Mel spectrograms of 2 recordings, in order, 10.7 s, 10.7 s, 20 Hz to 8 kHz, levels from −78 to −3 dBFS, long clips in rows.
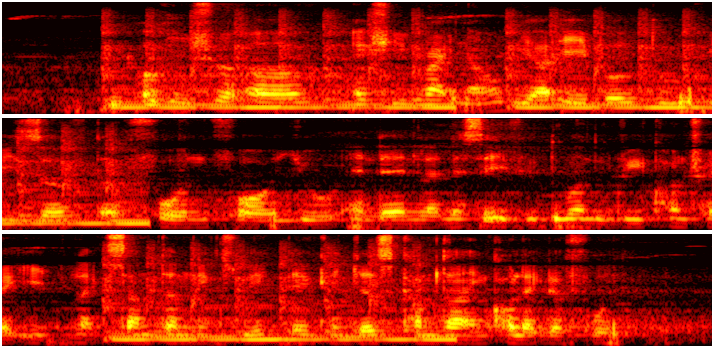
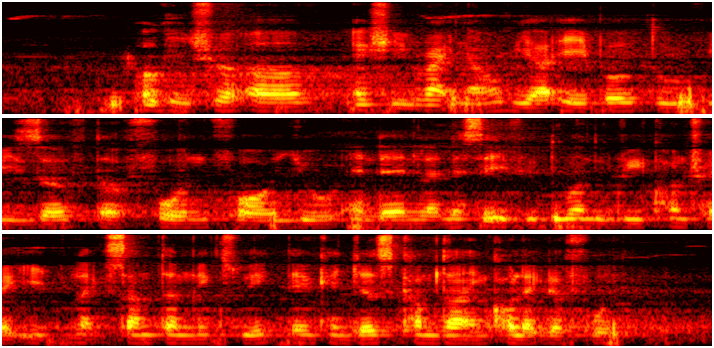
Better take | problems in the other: second | background sound (Electric guitar); 4 dB below the speech

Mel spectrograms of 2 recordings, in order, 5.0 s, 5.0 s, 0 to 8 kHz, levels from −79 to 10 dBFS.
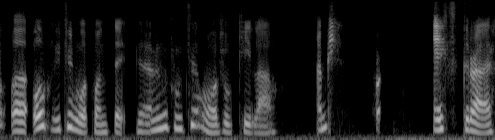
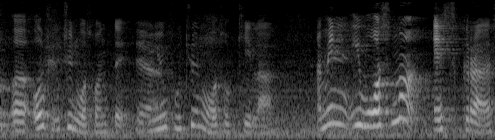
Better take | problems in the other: second | noise reduction (neural diffusion model UNIVERSE++)

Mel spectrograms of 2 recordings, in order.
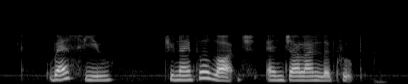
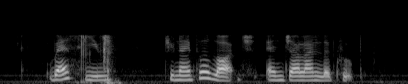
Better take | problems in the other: first | background sound (Tearing); 19 dB below the speech

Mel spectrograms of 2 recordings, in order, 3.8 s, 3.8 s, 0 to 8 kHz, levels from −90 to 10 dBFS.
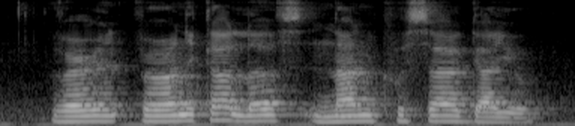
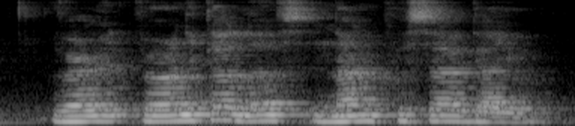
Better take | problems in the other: first | room echo; dies away in 0.5 s

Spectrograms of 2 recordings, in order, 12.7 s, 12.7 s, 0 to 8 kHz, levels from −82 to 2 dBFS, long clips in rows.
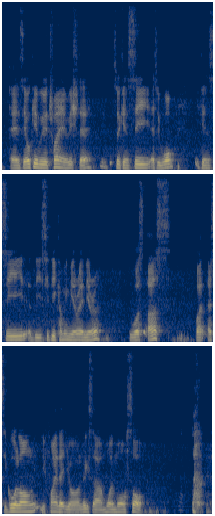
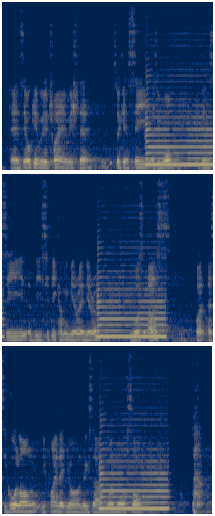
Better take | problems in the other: first | background sound (Wind instrument, woodwind instrument); 2 dB above the speech // room echo; dies away in 2.8 s

